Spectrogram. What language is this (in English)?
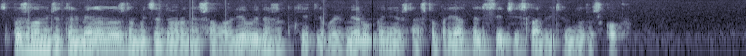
Russian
